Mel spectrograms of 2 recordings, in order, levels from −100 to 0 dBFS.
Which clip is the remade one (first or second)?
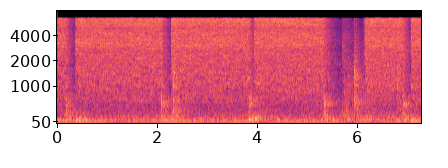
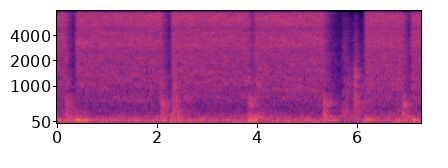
second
